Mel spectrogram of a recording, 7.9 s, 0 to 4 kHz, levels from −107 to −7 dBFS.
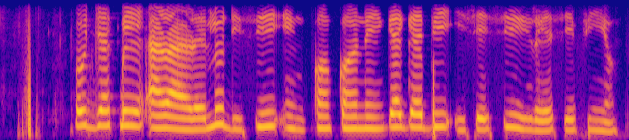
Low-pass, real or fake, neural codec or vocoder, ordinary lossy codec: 3.6 kHz; real; none; none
